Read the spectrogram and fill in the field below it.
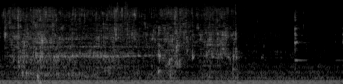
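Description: Water pours into a pressure cooker pot while making a rabbit hunter's pie, a steady splashing stream over about two seconds that then tapers into a few faint drips, close and fairly quiet under a low background hum.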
